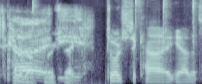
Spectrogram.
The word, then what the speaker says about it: George Takei: George Takei. Yeah, that's how you pronounce it.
